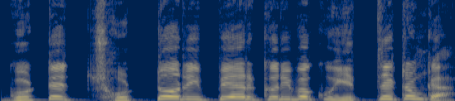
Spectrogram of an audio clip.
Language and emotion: Odia, angry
